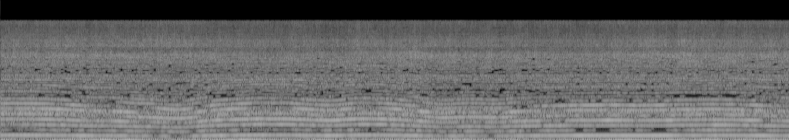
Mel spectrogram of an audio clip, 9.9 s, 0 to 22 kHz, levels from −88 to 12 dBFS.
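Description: Everyday sound runs through HE-AAC compression for the whole clip, likely at a very low bitrate around 16 kbps. Nothing reaches above 11.8 kHz, yet the treble below that sounds gritty and metallic, copied up from lower bands rather than dull. That separates it from simple low-pass filtering.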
